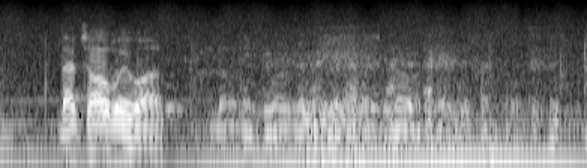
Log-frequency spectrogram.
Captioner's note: laughter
